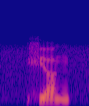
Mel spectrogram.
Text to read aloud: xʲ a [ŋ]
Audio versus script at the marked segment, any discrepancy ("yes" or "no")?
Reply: no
